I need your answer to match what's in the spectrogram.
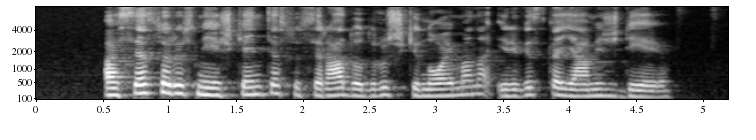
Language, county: Lithuanian, Klaipėda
